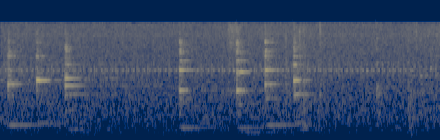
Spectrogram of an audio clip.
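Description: Phone keypad tones beep in short bursts.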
